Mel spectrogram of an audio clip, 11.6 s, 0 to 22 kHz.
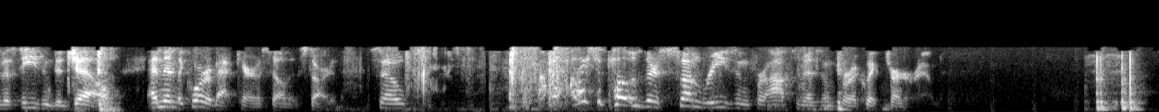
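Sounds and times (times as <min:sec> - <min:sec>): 
speech: 0:00.0 - 0:09.4
delivery driver knocking on a door: 0:11.0 - 0:11.5.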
